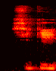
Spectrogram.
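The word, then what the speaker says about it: 色: là cái chữ sắc sẽ đọc là Shiki chứ không đọc là iro nhá iro là âm C yomi câu số 4 này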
